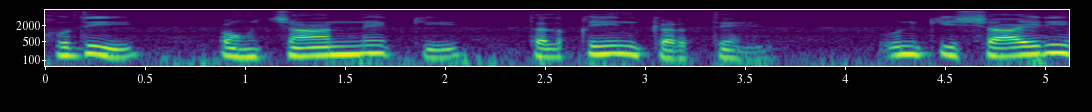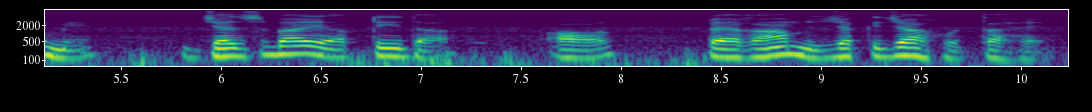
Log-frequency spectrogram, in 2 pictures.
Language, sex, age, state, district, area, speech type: Urdu, male, 18-30, Bihar, Madhubani, rural, spontaneous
